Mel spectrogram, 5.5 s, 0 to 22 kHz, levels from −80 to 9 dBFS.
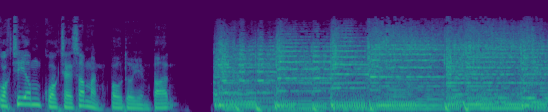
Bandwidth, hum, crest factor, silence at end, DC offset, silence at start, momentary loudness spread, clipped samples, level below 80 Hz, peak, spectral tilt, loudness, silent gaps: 13 kHz; none; 16 dB; 0 s; under 0.1%; 0 s; 7 LU; under 0.1%; -38 dBFS; -8 dBFS; -4 dB/octave; -23 LUFS; none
